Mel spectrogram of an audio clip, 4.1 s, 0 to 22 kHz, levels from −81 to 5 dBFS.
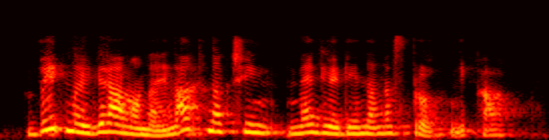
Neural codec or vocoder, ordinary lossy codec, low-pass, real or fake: codec, 16 kHz, 2 kbps, FreqCodec, smaller model; none; none; fake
